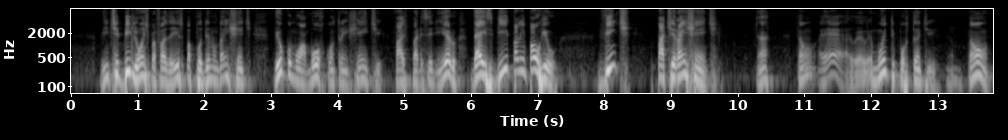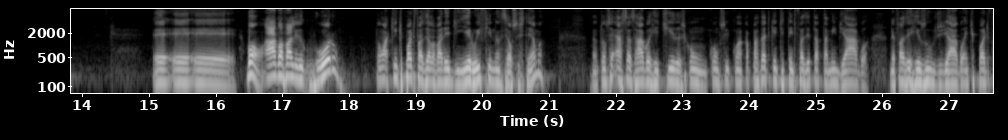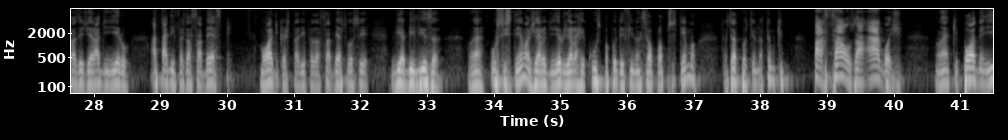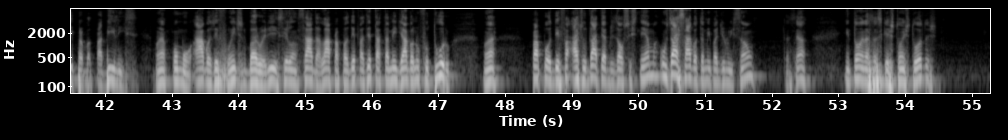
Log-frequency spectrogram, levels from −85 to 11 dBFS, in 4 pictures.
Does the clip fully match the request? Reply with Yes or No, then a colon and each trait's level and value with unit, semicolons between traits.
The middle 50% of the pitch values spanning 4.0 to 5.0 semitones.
No: average, 3.3 semitones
